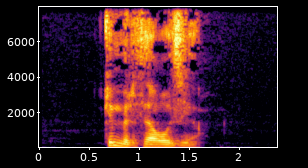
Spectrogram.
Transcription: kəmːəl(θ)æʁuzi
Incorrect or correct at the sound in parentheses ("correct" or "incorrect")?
correct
